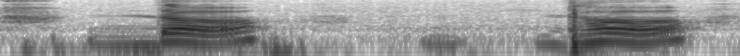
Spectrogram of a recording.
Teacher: उत्क्षिप्त का अर्थ है कि जिन वर्णों का उच्चारण करते समय जब हमारी जबान होती है, जीभ होती है, वो झटके से नीचे गिरती है तो उसे उत्क्षिप्त व्यंजन कहते हैं। · जैसे आप बोल के देखेंगे ड, ढ, तो हमारी जो जबान है वो ऊपर मूर्धा को टच करके और एकदम से नीचे गिरती है, तो इस तरीके से इनको उत्क्षिप्त या गौण व्यंजन भी कहते हैं।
